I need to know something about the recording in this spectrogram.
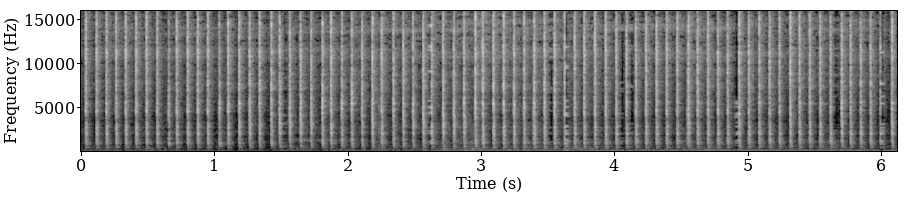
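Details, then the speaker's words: Fisher CR-W35T double cassette deck, belts already replaced by owner; fast sharp ticking about 2.5 per second over the motor as a gear in the transport catches and isn't driving, before the deck is taken apart. "It sounds pretty horrible, doesn't it? Just something's just catching."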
